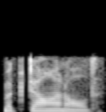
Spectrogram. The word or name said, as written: Macdonald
